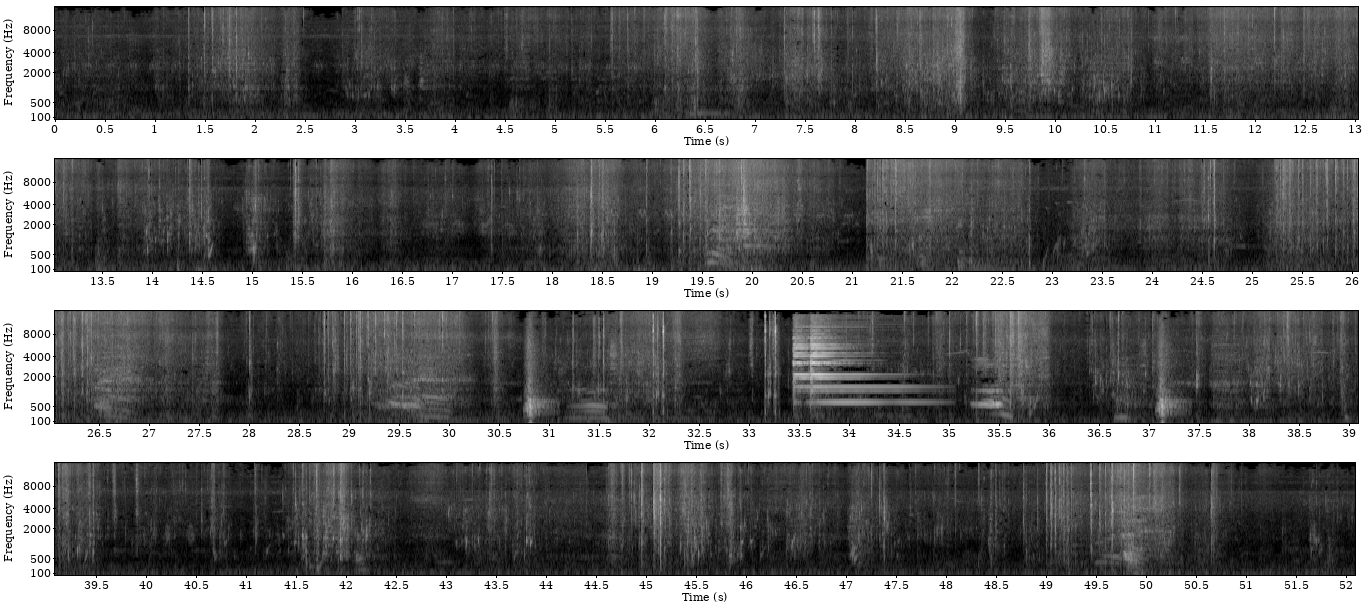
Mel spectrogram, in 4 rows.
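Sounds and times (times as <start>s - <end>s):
muddy water splashing and sloshing: 0.0s - 33.3s, 34.0s - 52.0s.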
